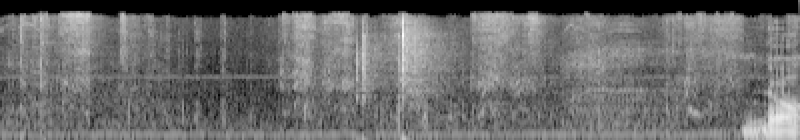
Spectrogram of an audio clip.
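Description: Hands pressing and rubbing a bicycle tyre on its rim as they work around the wheel, faint scuffing with a single sharp click about halfway through, over a steady low hum. This is the check, after refitting the tyre, that the inner tube is not pinched under the bead.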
